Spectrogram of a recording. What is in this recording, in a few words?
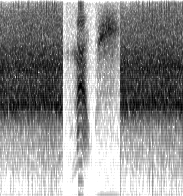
"mouse", English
